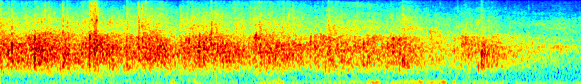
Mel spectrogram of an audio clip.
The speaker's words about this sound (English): Yes, let's clap for Jesus. Thank you, Lord.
